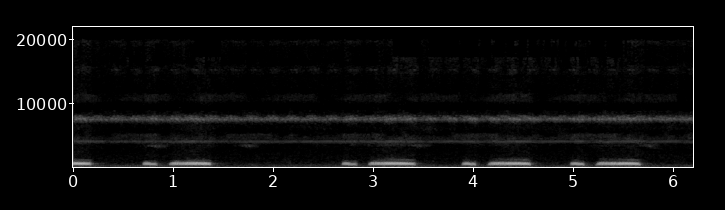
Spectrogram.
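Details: Fighting decoy spotted dove in Vietnam's Central Highlands, 19/10/2020, giving low coo pairs, a clipped note before a longer one, irregularly spaced with a gap, over two steady high electronic tones.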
